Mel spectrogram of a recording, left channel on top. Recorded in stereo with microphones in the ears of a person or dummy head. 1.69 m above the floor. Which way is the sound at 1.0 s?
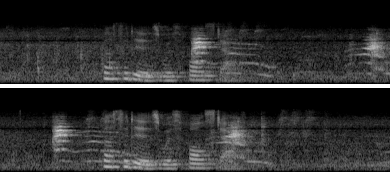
25° right (ahead or behind).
